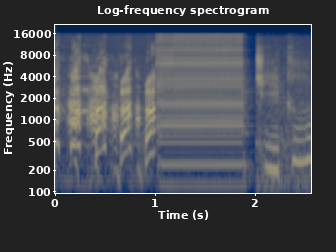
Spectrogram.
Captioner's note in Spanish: zumbador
